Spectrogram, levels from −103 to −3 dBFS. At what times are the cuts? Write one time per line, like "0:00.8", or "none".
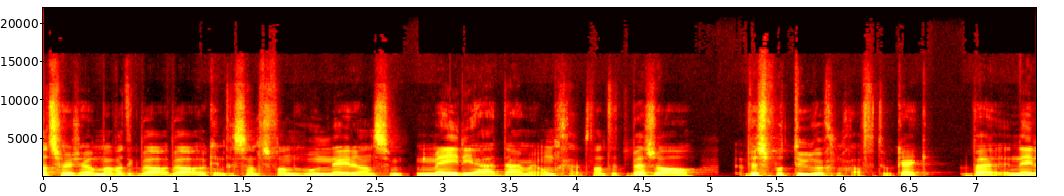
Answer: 0:00.9
0:01.6
0:02.7
0:04.4
0:05.0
